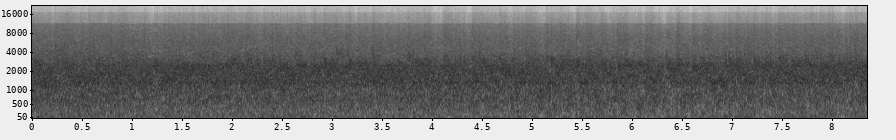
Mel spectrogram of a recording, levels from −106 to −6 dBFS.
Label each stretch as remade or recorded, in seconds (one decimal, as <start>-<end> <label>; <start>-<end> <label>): 0.0-3.7 recorded; 3.7-5.7 remade; 5.7-8.4 recorded

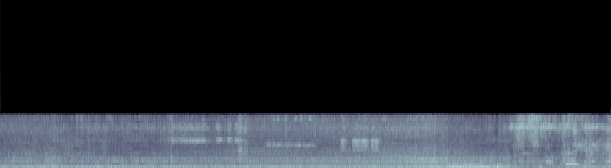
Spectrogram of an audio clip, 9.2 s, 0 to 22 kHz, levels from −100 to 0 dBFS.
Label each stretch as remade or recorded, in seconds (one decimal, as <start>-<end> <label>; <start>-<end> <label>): 0.0-0.8 recorded; 0.8-2.6 remade; 2.6-7.3 recorded; 7.3-9.2 remade

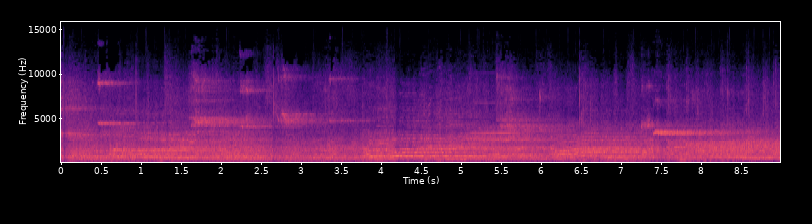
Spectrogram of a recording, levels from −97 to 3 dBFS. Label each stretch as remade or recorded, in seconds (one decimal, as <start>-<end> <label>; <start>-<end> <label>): 0.0-9.0 recorded

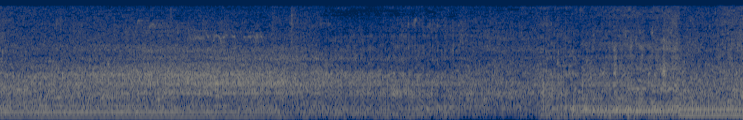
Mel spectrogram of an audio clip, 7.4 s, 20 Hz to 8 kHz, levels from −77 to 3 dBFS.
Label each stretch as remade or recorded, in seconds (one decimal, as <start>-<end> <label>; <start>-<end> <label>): 0.0-3.2 recorded; 3.2-4.6 remade; 4.6-5.4 recorded; 5.4-6.8 remade; 6.8-7.4 recorded

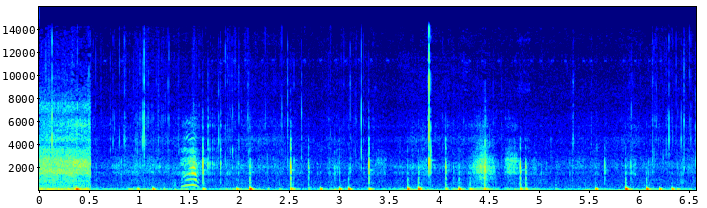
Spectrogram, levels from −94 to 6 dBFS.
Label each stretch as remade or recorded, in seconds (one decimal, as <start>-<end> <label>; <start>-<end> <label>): 0.0-1.9 recorded; 1.9-3.7 remade; 3.7-6.6 recorded

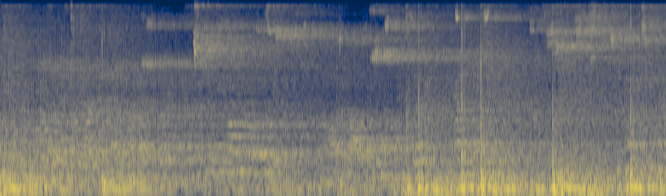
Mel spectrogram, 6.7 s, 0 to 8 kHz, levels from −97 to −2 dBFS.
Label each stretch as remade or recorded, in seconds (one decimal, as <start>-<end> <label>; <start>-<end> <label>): 0.0-4.4 remade; 4.4-5.2 recorded; 5.2-6.7 remade

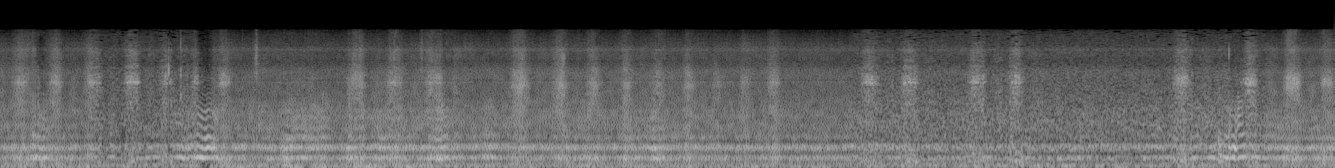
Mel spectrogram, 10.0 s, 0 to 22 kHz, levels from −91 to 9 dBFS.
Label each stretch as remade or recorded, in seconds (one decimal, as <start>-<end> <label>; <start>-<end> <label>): 0.0-0.7 remade; 0.7-1.6 recorded; 1.6-6.4 remade; 6.4-9.5 recorded; 9.5-10.0 remade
